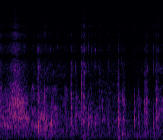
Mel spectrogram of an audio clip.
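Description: Faint handling noise from a cardboard trading-card collection box: a soft rustle, then a few light ticks and taps.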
